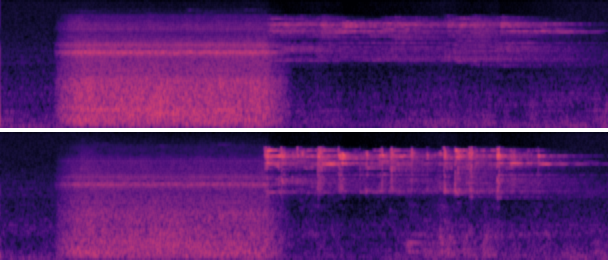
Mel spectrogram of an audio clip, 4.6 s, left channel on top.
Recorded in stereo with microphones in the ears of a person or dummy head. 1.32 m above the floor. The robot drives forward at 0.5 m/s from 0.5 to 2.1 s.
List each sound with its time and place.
2.0 s keys jangling: 45° right (ahead or behind), 0.6 m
